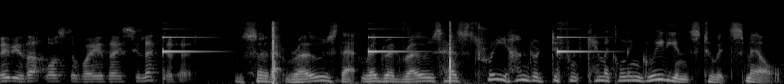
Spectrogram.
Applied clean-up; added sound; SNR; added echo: none; Hands + Piano; -4 dB; none.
